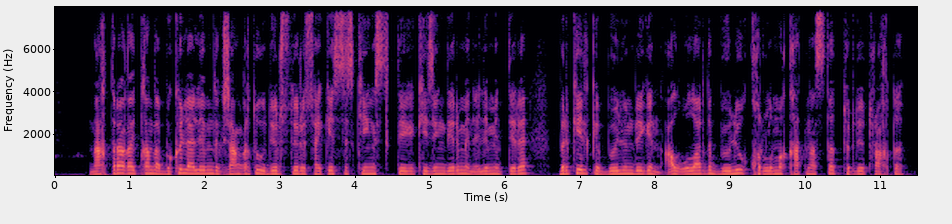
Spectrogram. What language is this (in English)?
Kazakh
